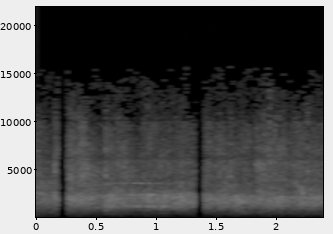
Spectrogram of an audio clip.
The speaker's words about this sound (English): So as you are clapping, you are activating the blessing in your life.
